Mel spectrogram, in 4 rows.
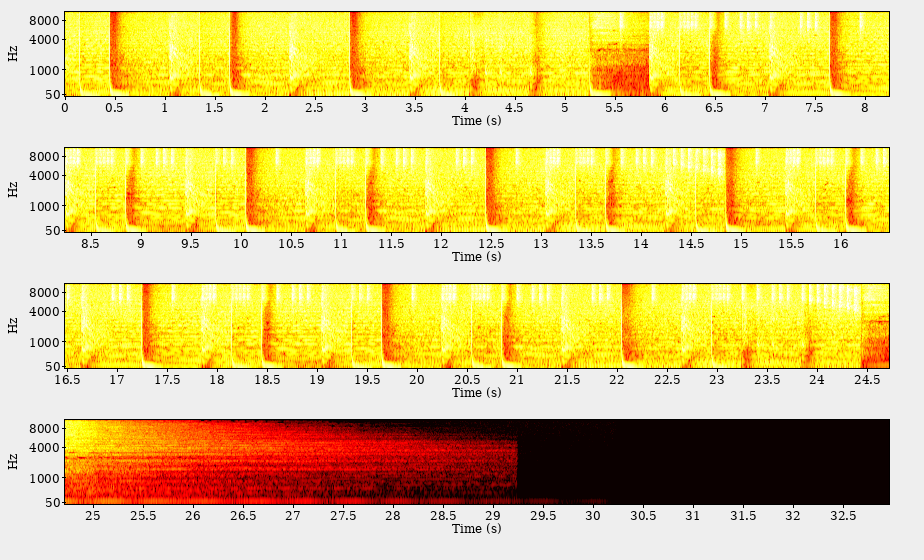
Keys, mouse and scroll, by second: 0.8 click, 1.1 middle click, 1.3 click, 1.6 middle click, 7.6 click, 8.0-9.7 typing, 8.7 click, 9.9 click, 10.8-14.3 typing, 11.9 ctrl+middle click, 12.8 shift+middle click, 13.3 click, 13.7 ctrl+middle click, 14.8 ctrl+r, 14.9 click, 15.0 right click, 15.1 click, 15.3-16.8 typing, 15.5 click, 15.6 double click, 15.8 click, 16.0 click, 16.1 click, 16.2 click, 16.6 click, 16.8 click, 17.0 click, 17.3 ctrl+middle click, 17.8 shift+middle click, 18.5 middle click, 18.6 click, 18.8 middle click, 19.0 middle click, 19.1 middle click, 19.3 click, 19.6 click, 19.6 middle click, 20.8 click, 21.2 middle click, 21.6 click, 21.8 double click, 21.9 click, 22.3 middle click, 22.6 click, 22.9 double click, 23.1 click, 23.2 double click.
